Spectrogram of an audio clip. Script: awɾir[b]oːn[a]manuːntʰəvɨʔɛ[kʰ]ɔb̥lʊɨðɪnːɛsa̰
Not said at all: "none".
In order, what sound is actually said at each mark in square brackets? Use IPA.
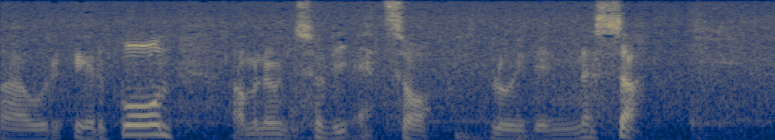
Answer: b, a, tʰ

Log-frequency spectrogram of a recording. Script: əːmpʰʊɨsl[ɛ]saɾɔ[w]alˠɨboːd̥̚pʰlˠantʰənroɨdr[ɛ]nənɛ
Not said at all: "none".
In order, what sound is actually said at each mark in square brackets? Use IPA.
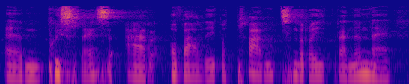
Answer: ɛ, v, a

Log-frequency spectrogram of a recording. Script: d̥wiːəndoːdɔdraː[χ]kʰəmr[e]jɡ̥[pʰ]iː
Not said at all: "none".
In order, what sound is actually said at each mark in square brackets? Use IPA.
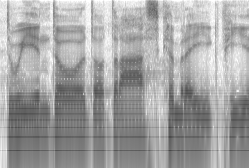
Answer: s, e, pʰ

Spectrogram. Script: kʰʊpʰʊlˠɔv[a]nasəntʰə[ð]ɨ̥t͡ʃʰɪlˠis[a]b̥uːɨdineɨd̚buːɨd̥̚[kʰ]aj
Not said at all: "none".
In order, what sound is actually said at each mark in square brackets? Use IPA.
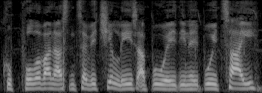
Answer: a, v, a, tʰ

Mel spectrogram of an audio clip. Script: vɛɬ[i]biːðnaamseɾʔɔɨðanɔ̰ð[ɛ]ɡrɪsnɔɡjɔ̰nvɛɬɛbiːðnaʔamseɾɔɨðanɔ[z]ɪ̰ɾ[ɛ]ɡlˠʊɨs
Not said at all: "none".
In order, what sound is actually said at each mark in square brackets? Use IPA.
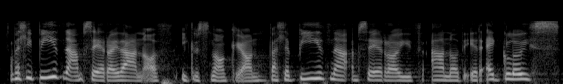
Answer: i, i, ð, ɛ

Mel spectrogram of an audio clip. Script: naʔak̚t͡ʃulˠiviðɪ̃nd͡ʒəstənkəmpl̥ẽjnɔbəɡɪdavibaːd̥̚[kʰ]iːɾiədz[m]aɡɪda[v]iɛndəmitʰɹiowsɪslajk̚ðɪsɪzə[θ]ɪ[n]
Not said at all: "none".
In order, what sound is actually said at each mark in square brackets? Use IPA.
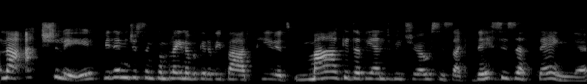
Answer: pʰ, m, v, θ, ŋ

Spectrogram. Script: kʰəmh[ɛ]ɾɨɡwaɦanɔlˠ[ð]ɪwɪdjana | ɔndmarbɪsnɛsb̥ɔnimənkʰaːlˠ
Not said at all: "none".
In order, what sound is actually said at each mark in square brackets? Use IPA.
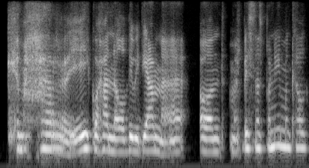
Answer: a, ð

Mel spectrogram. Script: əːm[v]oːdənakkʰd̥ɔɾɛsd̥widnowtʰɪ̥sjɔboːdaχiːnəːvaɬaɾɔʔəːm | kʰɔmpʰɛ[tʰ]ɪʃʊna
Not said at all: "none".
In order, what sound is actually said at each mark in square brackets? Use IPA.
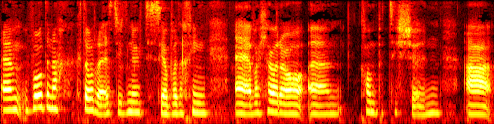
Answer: v, tʰ

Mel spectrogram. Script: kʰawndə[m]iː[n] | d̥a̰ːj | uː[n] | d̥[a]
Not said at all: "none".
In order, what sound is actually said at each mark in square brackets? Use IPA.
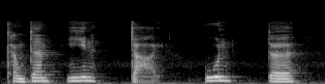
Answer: m, n, n, ə

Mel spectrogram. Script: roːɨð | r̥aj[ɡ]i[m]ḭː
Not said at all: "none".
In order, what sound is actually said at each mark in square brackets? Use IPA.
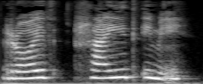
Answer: d, m

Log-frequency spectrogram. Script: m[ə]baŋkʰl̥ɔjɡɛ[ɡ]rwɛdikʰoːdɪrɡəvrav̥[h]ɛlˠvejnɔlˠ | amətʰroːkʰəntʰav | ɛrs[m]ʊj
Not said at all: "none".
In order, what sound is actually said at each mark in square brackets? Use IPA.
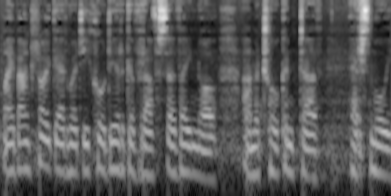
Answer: a, none, s, m

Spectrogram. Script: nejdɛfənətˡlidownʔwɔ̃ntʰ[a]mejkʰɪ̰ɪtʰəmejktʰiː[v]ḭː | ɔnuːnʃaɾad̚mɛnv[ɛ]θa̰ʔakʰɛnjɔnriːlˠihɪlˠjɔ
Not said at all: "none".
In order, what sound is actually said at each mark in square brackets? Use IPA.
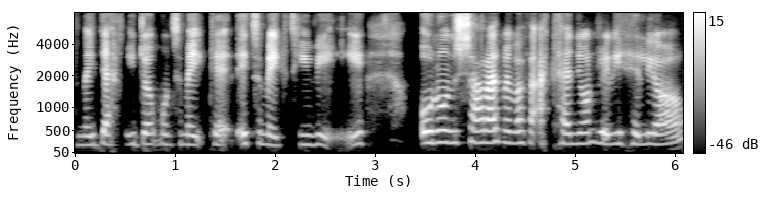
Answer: ə, v, a

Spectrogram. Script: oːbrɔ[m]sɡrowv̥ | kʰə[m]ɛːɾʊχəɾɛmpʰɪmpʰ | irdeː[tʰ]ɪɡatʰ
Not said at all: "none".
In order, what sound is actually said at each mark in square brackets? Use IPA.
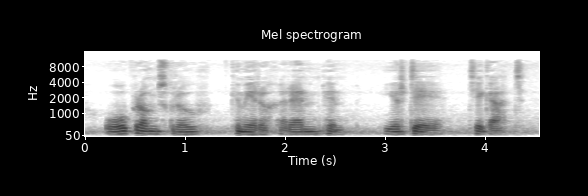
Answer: m, m, tʰ

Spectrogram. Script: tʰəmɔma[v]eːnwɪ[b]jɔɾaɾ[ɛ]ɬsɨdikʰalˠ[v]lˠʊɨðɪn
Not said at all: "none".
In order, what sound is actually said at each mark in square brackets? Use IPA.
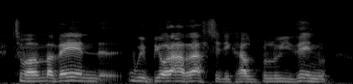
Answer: v, b, a, b

